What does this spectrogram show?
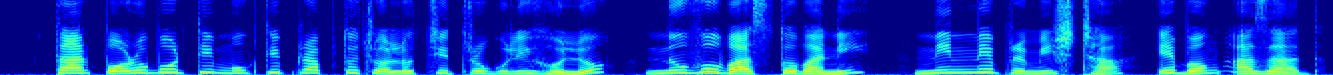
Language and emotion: Bengali, neutral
